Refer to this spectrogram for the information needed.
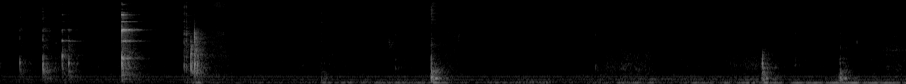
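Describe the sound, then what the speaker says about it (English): A small knife cutting up broccoli on a board, a handful of sharp, scattered taps and clicks spread unevenly over a quiet background, with a low hum underneath. "get me a little knife. Cut up one of these broccolis"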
